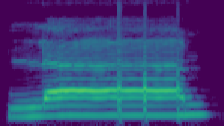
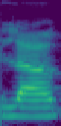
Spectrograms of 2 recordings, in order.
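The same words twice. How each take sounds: First: The vowel is held long and drawn out. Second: The vowel is short and clipped. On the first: The speaker calls it right. "You need to increase the length" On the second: The speaker calls it wrong. "Don't say lam, it's not lam"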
